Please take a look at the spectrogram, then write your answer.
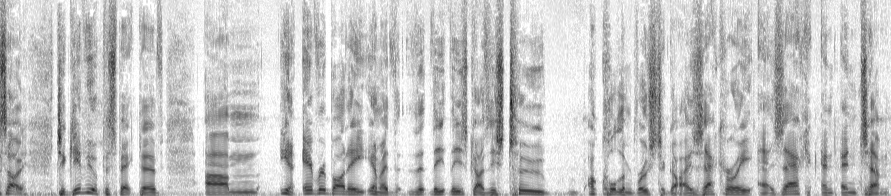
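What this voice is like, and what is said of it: New Zealand accent. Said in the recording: “he had a New Zealand accent”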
